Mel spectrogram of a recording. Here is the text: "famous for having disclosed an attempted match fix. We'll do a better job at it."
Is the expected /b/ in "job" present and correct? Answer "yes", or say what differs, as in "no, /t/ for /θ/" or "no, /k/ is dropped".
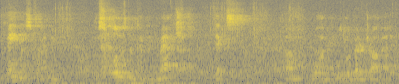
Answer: yes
